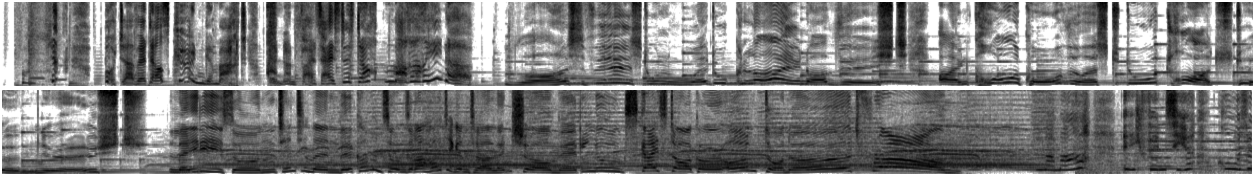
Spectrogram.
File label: Cartoon Voices and Kids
